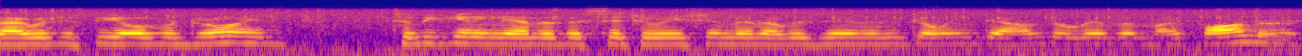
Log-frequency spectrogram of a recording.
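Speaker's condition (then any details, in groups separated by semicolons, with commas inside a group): Cerebral palsy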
